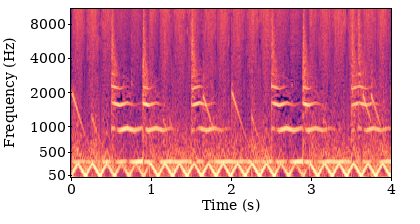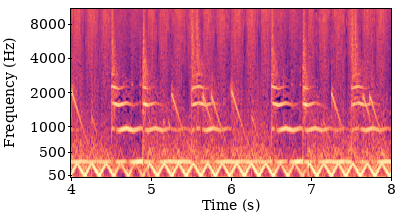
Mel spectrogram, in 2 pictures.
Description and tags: Aerobic Loop -28
A four bar four on the floor electronic drumloop at 120 BPM created with the Aerobic ensemble within Reaktor 5 from Native Instruments. Very weird and noisy experimental electro loop. Normalised and mastered using several plugins within Cubase SX.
